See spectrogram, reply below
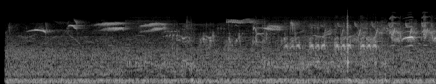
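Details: One of several great reed warblers singing in the palace park at Białowieża, Poland, on 13 May 2023: a run of high thin notes gives way to grating, repeated chattering phrases, over a steady low rumble of background noise.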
